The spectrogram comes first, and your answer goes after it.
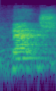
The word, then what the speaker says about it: match: Much like truck, match like track.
